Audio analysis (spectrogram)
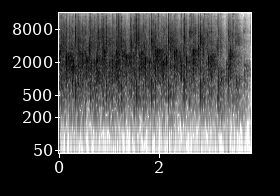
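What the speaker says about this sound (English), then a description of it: "I think we should give our panelists a round of applause" Loud, steady applause from a panel-discussion audience, dense overlapping clapping that holds for several seconds before starting to fade at the end.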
